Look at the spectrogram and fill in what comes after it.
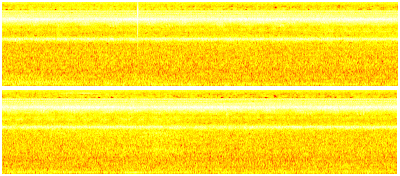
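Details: Cicadas at night in Omaha: a steady, unbroken insect drone with a high whining ring over a low rumbling background hiss; loud but relaxing.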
